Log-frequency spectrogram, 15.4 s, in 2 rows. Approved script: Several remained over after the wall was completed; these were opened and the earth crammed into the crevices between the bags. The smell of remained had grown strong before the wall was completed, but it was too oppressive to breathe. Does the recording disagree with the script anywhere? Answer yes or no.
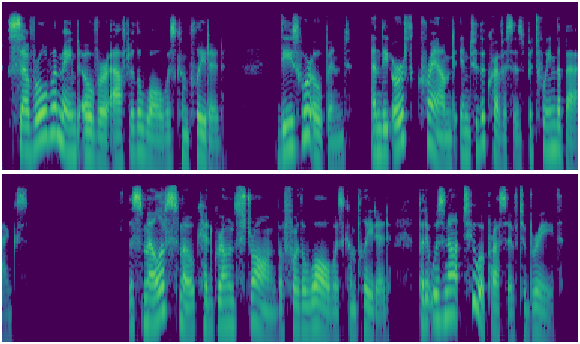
yes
